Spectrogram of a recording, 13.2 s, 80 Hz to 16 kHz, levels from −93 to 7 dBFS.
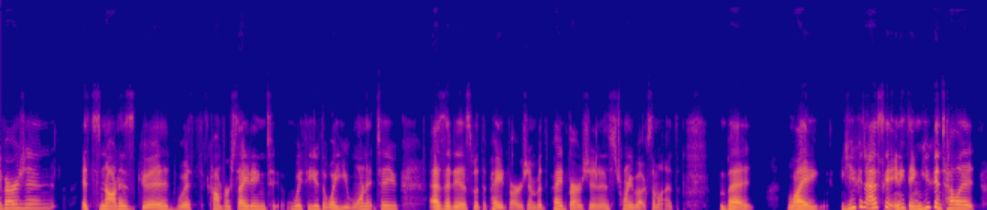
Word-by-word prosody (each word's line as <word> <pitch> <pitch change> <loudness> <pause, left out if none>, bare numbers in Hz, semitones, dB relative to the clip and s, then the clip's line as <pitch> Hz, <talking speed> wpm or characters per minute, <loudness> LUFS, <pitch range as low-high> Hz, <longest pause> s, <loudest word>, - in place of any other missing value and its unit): version, 285 +3 -2 0.4
it's 210 +1 -1
not 200 -2 +3
as 205 -5 -1
good 185 +3 0
with 175 -2 -3 0.2
conversating 205 +3 -1
to - - -13
with 215 +1 -4
you 215 0 -1
the 185 -4 -6
way 185 +1 +1
you 170 -4 -4
want 185 +7 -3
it 210 - -7
to, 245 -1 -3 0.4
as 195 -1 +5
it 195 -1 +2
is 185 -1 0
with 185 - -2
the - - -8
paid 170 -1 0
version, 170 +1 -5
but 170 0 -5
the - - -38
paid 230 -3 0
version 165 -2 -2
is 165 +3 -6
twenty 180 -3 -2
bucks - - -5
a - - -4
month, - - -11 0.6
but, 190 -3 +3 0.5
like, 195 +1 +5 0.3
you 260 +10 +2
can 380 - +2
ask 320 +2 +5
it - - +3
anything, 220 -4 +2
you 330 - +4
can 345 -5 +6
tell 270 +1 +2
it, 260 -1 +1
200 Hz, 195 wpm, -25 LUFS, 185-235 Hz, 0.6 s, can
